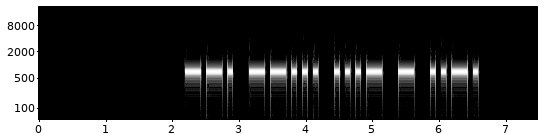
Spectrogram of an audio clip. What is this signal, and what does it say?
Morse code, heard as a keyed tone, about 15 wpm, 700 Hz. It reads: G7VTF
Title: DXCC-100 Call Signs - 5 Characters - 15wpm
